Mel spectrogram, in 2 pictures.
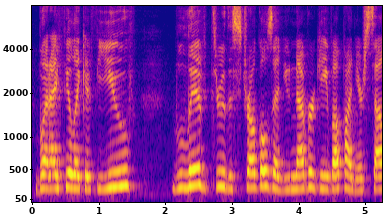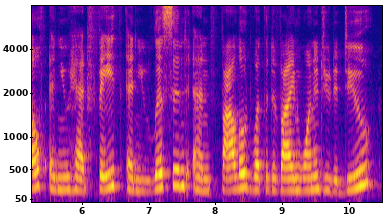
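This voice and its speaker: Earnest tarot reader in her fifties, a woman, mid-pitched, talks straight to her viewers and keeps checking in. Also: steady tone, a little slow. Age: 50s. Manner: earnest, repeats "okay?" and "right?" often. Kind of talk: casual spiritual reading to camera.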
